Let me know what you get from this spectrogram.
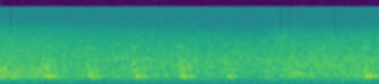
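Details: Senior dogs in an outdoor yard at Old Friends Senior Dog Sanctuary get excited as another dog, Titus, passes. Mid-pitched barks and yips come irregularly, roughly two per second, over a steady broadband hiss.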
